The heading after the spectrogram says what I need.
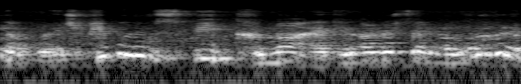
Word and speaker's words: Khmer: All this time you thought it was Khmer, right? No, it's Khmer. The R is silent.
